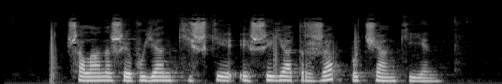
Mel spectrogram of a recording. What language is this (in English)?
Mari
